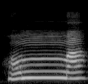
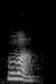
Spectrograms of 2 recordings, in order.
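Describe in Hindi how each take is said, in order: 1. m की आवाज़ दोहरी है और खींची जाती है। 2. m की आवाज़ एक है और छोटी है। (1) "टू टाइम आपने कहना है मीम" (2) "हुमा नहीं कहना"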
